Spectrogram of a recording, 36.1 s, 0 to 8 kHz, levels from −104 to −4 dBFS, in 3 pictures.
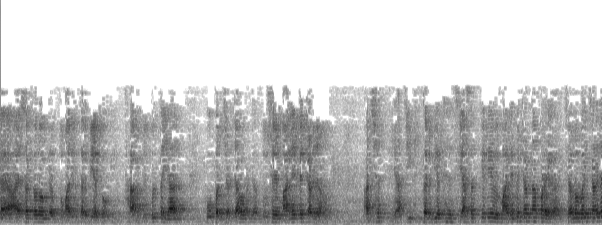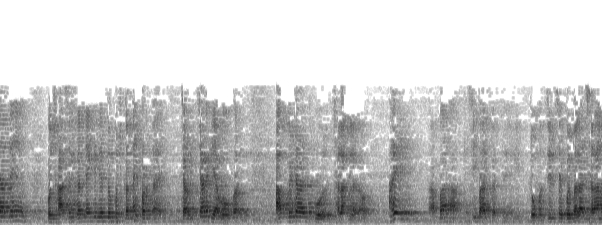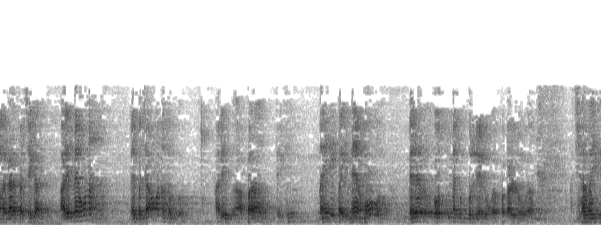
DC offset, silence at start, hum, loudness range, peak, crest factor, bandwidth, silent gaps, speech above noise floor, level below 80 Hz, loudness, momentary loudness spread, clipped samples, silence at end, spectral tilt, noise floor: under 0.1%; 0 s; none; 4 LU; -4 dBFS; 18 dB; 5.2 kHz; none; 22 dB; -64 dBFS; -23 LUFS; 15 LU; under 0.1%; 0 s; -9.5 dB/octave; -45 dBFS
